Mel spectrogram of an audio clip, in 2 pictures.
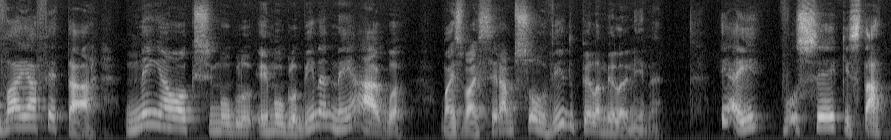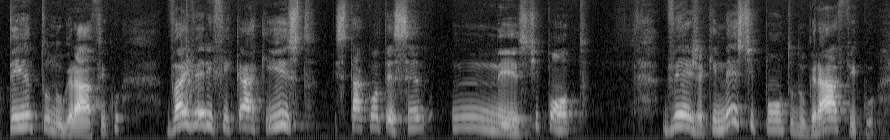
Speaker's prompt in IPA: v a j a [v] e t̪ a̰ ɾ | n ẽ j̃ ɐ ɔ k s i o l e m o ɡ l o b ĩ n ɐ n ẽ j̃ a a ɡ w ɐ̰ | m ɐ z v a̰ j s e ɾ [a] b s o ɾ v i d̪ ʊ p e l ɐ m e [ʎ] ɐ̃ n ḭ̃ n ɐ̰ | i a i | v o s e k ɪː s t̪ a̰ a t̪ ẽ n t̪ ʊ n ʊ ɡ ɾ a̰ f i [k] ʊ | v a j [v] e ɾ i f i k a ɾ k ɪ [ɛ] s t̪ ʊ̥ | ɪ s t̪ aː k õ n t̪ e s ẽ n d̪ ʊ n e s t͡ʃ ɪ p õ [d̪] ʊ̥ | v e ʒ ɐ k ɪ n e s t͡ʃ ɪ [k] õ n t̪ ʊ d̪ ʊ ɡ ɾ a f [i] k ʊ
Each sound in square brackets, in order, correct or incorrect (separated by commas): incorrect, correct, incorrect, correct, correct, incorrect, incorrect, incorrect, correct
